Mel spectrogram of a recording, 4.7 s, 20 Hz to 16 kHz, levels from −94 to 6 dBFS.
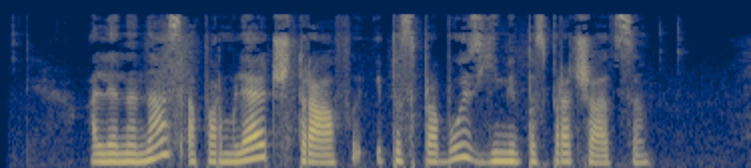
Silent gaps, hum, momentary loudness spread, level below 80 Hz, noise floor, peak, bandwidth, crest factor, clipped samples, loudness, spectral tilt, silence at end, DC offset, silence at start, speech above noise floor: none; none; 10 LU; -56 dBFS; -64 dBFS; -6 dBFS; 11.5 kHz; 20 dB; under 0.1%; -24 LUFS; -4.5 dB/octave; 0.65 s; under 0.1%; 0.55 s; 40 dB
